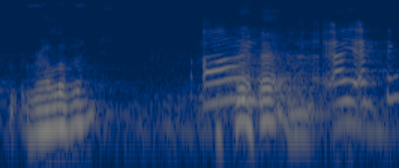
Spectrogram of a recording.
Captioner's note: laughter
